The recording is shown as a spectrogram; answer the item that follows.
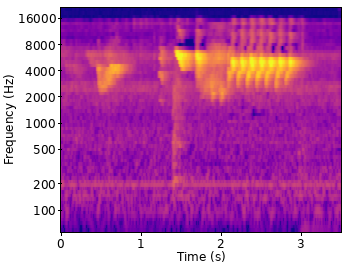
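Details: An adult Javan bush lark kept long in captivity gives a descending slurred whistle, then a sharp note. A fast, high, rattling trill follows.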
